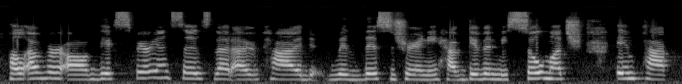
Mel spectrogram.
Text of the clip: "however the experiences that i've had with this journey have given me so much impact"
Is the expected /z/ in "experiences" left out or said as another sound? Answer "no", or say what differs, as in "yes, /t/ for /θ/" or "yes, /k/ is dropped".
no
